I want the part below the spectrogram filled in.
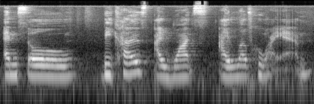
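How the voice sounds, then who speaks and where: Woman guest, from Ghana, reflective, mid pitch, faint background noise. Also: steady tone, takes it slowly, mellow, low-quality recording. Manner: reflective, earnest, uses "like" and "right?". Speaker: guest, education consultant. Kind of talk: casual studio chat.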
